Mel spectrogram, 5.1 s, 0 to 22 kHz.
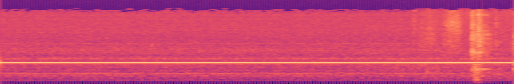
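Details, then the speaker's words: Restored Dynaco Mark III tube amplifier brought up to about 107–113 V input, bias near 1.3–1.51 V: steady pure 1 kHz tone with no hum, crackle or buzz; running beautifully nice and quiet. "all right that's 113 volts and we're at 1.51 gonna take it up to 1.56 and it'll probably drift up some over time but hey this thing's running beautifully nice and quiet"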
